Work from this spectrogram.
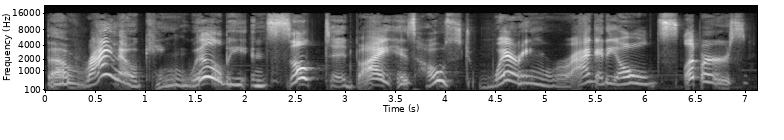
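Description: A woman voicing a fussy, scandalized male stork with a croaking voice in a children's storybook. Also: high voice, very animated, slow, pushed and bright, faint music behind, pitched above the performer's own voice, heavily acted. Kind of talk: children's storybook read-aloud.

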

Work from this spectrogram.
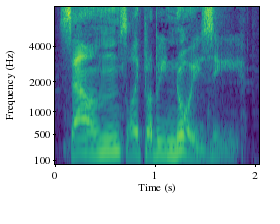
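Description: A woman's voice: fairly low pitch, takes it slowly, darkish tone, soft background music. A woman reading aloud and voicing a grumpy veteran male police sergeant who grumbles curtly. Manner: grumbling, curt.

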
